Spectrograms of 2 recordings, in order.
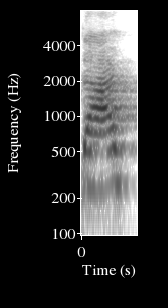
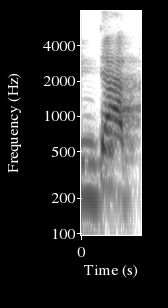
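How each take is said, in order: First: It begins with a voiced 'th' sound. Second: It begins with a hard 'd' sound. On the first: "दैट में द की आवाज आ रही है" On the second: "ये वाला ड बोलेंगे"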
